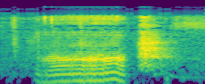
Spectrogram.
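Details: Person snoring during nightly sleep, recorded by someone who says it keeps them up: a loud rattling snore on the in-breath, then a noisy breath out, in a quiet room.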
